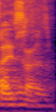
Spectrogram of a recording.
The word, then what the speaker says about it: Enciso: It's Enciso.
